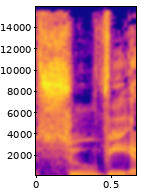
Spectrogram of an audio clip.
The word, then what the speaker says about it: sous vide: Sous vide, and it's spelled S-O-U-S-V-I-D-E. Sous vide. I'm telling you, it's a way of cooking. People cook like this, and they've been sous weed. – Yes, sous. No, it's not called sous vide.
